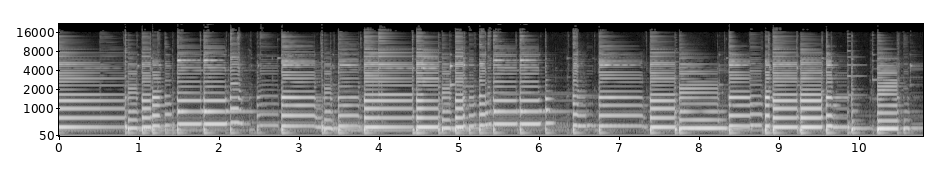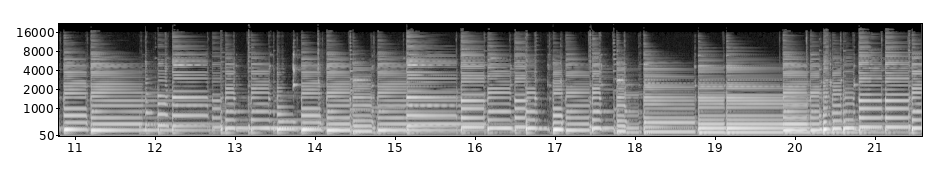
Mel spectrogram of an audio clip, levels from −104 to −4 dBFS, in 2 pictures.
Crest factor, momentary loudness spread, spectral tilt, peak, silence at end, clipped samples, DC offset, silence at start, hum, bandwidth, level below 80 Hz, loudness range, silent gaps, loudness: 18 dB; 8 LU; -4.5 dB/octave; -2 dBFS; 0 s; under 0.1%; 0.7%; 0 s; none; 17.5 kHz; -66 dBFS; 4 LU; none; -20 LUFS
